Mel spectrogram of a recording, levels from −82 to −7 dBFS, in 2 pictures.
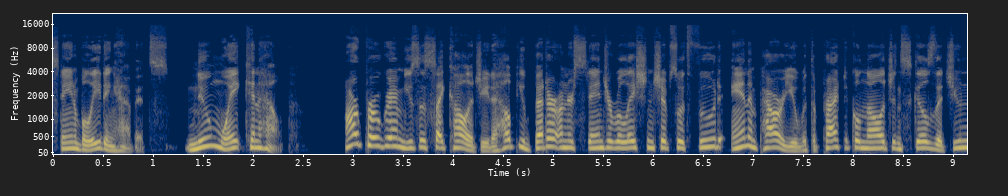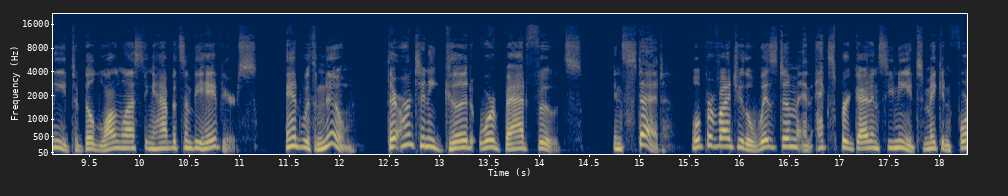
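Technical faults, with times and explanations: No technical faults are present.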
